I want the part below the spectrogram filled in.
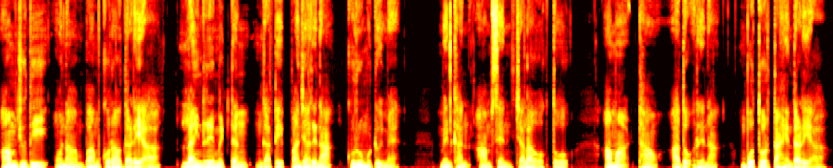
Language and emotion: Santali, neutral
